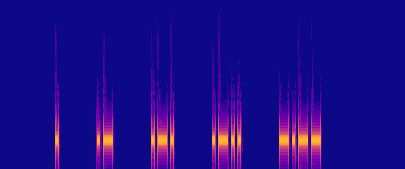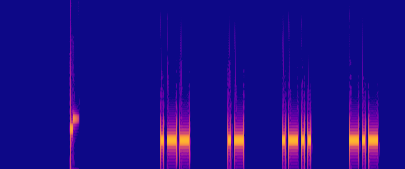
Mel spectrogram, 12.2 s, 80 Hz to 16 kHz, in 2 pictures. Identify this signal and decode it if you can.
Morse code, heard as a keyed tone, about 25 wpm, spaced as for 12 wpm, 700 Hz. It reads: EARLY WALK
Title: 4x Character Spacing - Top 500 Words - 25wpm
